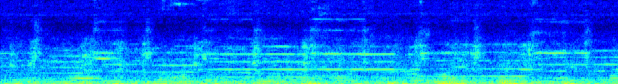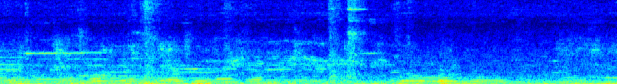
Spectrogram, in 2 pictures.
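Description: A passenger train from Gulbarga to Solapur rumbles steadily along the rails with a rattling, clattering texture and occasional faint squeals, while voices talk underneath.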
